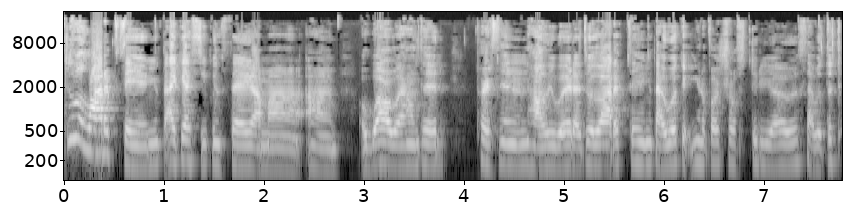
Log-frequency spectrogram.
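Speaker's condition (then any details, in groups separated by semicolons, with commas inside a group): Deafness; deaf since childhood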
